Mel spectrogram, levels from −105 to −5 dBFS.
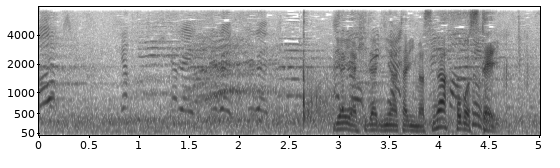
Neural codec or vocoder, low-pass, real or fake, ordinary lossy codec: none; 7.2 kHz; real; none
